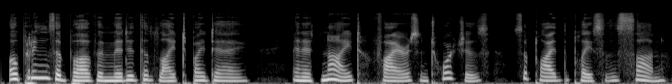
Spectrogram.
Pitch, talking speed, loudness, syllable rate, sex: 185 Hz, 170 wpm, -18 LUFS, 5.0 syllables/s, female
